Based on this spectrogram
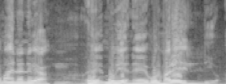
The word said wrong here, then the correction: Bolmaro: Hasta, ¿Lo dije bien, Bolmaro.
